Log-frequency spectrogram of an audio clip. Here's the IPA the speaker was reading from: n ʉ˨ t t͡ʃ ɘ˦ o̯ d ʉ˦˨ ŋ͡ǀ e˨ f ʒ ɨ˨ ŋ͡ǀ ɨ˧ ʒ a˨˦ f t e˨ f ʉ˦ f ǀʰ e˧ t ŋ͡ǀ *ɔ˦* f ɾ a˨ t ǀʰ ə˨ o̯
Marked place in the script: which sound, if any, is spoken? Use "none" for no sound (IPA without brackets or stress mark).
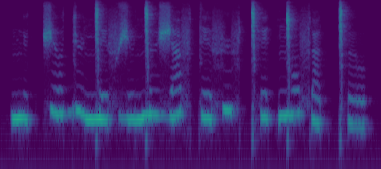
ɔ˦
